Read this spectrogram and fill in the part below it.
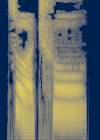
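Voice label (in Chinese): "作出", Mandarin Chinese; hsk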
